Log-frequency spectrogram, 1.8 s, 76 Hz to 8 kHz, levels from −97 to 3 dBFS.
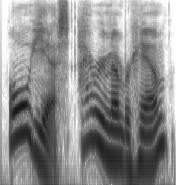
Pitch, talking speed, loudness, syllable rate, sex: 180 Hz, 165 wpm, -16 LUFS, 5.0 syllables/s, male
